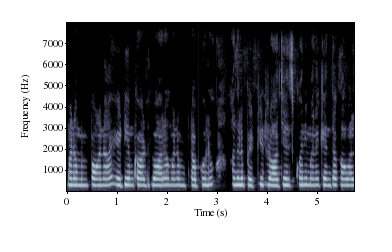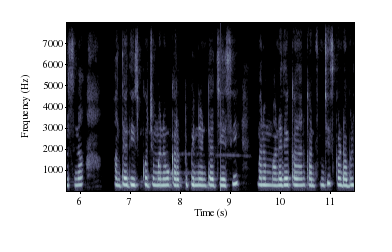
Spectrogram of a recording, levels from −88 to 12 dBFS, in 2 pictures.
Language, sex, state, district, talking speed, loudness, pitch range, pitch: Telugu, female, Telangana, Karimnagar, 145 wpm, -16 LUFS, 295-315 Hz, 305 Hz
